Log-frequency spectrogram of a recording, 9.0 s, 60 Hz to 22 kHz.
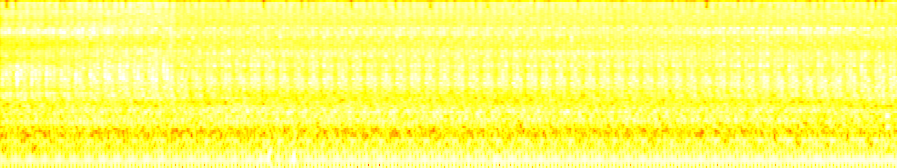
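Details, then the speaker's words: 2004 Mazda 6 2.0 MZR-CD diesel, freshly installed replacement engine: idle starts even, then begins surging up and down; no check-engine light, and it smoothed out later; the engine had sat a long time, so it may just need run time. "Зараз рівненько працює. Все, почало підкручувати."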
